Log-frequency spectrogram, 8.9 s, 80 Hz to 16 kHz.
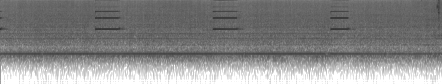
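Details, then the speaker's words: Antminer bitcoin miner, still warm at about 36°C and showing a power consumption of only about 40, with its red light on. A short high beep sounds about every 2.5 seconds over the fan hum because a connector is unplugged. It runs again once the connector is reconnected. "so in a little bit it's going to start beeping okay as you can see without the beeping sound the red light it means we don't have the connector here"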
